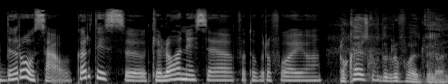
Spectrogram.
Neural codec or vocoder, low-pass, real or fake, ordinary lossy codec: vocoder, 44.1 kHz, 128 mel bands every 256 samples, BigVGAN v2; 14.4 kHz; fake; MP3, 64 kbps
